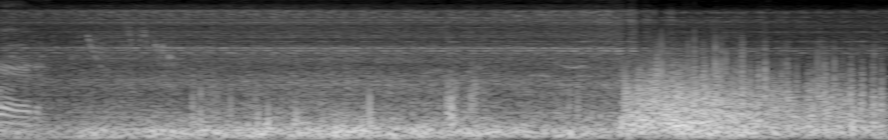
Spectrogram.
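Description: Riding noise of an electric kick scooter on asphalt: a steady low rumble of tyres and wind on the microphone, which turns into a much louder rush of wind about three seconds in.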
